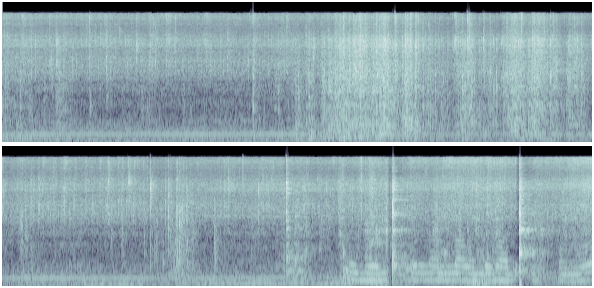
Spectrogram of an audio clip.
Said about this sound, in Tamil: நல்லா வந்து வதக்கிக்கோங்க.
